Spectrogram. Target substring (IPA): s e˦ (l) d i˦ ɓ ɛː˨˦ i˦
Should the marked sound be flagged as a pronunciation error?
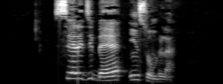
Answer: no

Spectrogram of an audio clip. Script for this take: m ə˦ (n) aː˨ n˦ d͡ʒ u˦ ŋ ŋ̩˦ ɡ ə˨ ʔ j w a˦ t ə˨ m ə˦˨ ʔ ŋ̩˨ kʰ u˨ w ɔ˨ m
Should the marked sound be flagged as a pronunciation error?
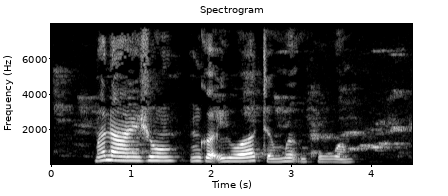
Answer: no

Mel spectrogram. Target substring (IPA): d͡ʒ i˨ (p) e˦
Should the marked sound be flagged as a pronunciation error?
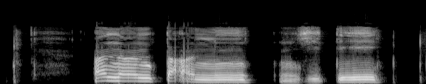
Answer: yes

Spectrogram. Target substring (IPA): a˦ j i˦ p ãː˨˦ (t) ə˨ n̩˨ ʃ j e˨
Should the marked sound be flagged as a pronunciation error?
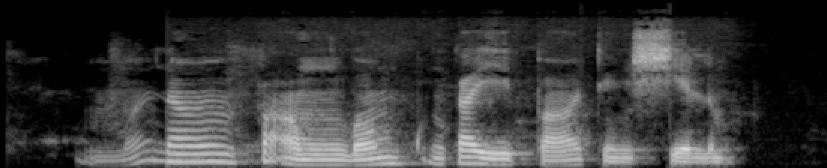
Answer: no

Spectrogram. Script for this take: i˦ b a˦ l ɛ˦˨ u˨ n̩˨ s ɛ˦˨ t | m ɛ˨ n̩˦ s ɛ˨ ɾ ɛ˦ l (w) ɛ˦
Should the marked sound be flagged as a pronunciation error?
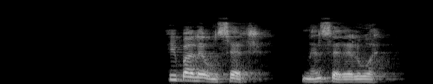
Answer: no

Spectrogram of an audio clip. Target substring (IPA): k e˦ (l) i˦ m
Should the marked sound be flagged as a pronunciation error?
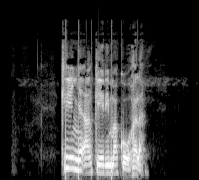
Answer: yes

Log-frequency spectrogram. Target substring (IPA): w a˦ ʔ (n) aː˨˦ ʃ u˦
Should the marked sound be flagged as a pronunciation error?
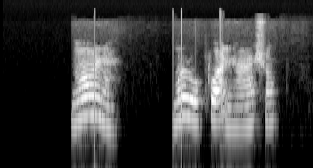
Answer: no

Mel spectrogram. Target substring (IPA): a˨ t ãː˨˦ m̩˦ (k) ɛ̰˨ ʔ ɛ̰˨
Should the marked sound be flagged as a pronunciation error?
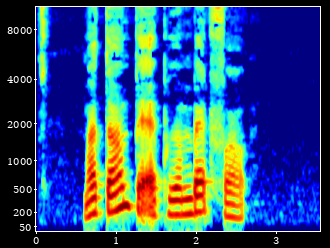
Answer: yes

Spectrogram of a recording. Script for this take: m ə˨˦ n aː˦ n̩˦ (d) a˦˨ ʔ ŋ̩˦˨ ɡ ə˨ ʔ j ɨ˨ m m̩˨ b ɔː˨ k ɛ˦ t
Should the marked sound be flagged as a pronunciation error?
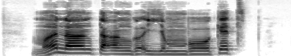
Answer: yes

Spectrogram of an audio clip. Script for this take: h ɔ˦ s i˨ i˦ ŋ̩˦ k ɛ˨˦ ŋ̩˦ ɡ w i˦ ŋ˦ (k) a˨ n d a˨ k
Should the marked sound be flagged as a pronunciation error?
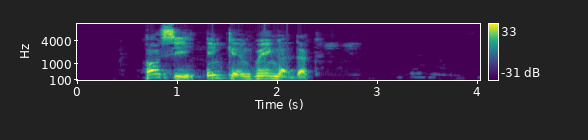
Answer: yes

